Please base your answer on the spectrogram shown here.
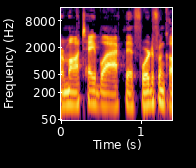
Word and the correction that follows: matte: Did I just say mate black wrong? How do you say it? – It's matte.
